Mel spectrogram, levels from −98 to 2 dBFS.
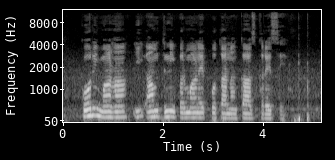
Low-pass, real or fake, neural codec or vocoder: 10.8 kHz; real; none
